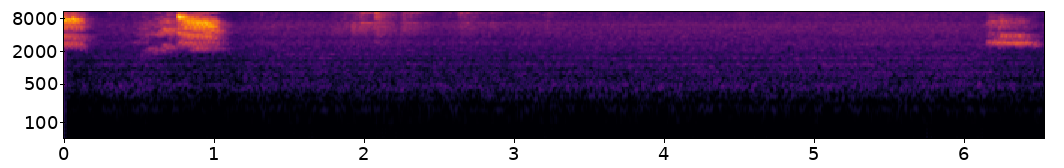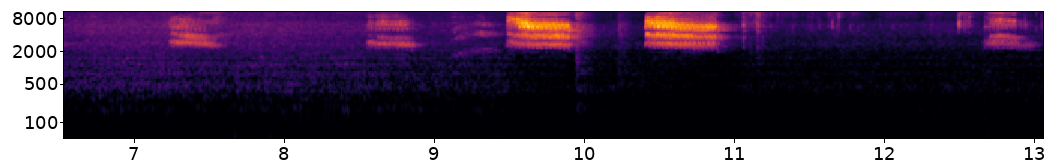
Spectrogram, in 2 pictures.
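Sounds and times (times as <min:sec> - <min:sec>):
fledgling songbird begging calls: 0:00.0 - 0:01.2, 0:06.1 - 0:06.6, 0:07.2 - 0:07.6, 0:08.5 - 0:11.0, 0:12.7 - 0:13.0.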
